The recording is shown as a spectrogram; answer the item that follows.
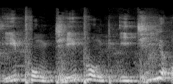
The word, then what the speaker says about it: E.T.: Irgendwann wurde ich aufgeklärt, dass E.T.IT ausgesprochen wird und es sich dabei um die englische Abkürzung für extraterrestrisch handelte, wobei das extra hier nicht etwa für zusätzlich oder umsonst stand, sondern vielmehr für außer.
